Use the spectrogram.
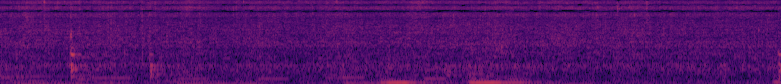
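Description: Chicken curry ingredients, including onions, sauté in a pan over medium flame, with steady frying sizzle and repeated stirring knocks and scrapes of a utensil throughout, close and moderately loud, no talking.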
